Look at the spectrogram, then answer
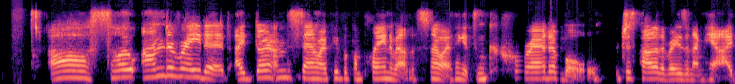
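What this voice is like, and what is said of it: Australian accent. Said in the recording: “got an Australian accent”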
